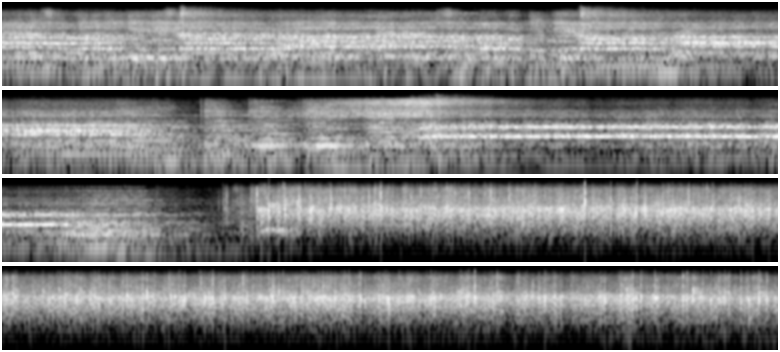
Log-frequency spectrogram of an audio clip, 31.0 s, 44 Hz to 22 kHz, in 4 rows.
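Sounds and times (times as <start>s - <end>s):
audience applauding: 17.7s - 31.0s.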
